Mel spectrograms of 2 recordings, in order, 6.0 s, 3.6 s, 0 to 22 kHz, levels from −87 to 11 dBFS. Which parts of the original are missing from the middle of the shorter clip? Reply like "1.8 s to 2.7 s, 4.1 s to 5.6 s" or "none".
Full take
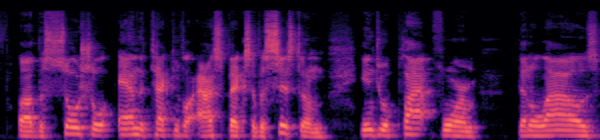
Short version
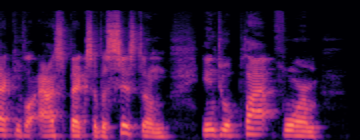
none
